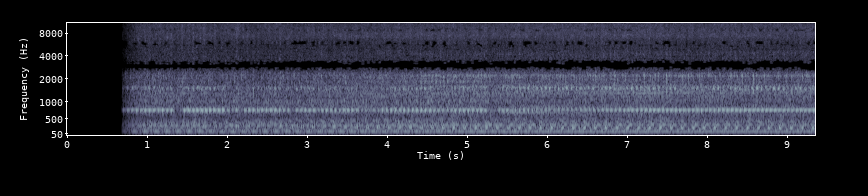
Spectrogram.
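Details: 1987 Suburban, 6.2 turbo diesel, cold start-up: steady idle with even tick about 220 per minute plus a clear whistle; noise present about a year, previously quiet, usually goes away when warm; cause unknown.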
